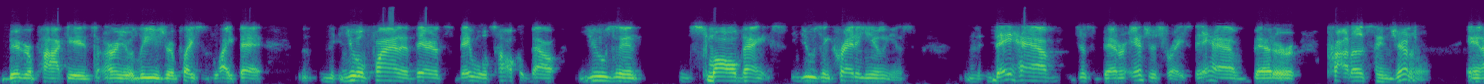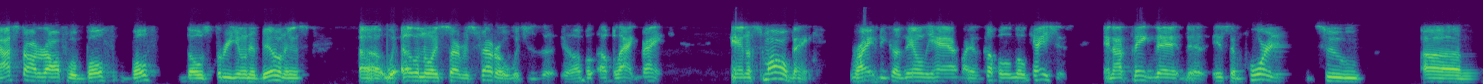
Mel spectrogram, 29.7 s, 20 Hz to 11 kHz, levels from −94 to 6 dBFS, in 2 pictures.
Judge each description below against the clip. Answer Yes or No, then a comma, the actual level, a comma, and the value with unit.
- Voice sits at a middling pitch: Yes, medium, 150 Hz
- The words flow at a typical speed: Yes, average, 160 wpm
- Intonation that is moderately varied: No, wide, 6.6 semitones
